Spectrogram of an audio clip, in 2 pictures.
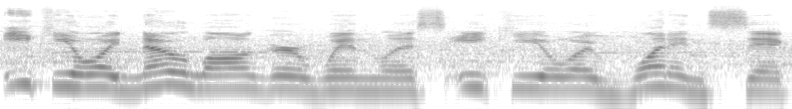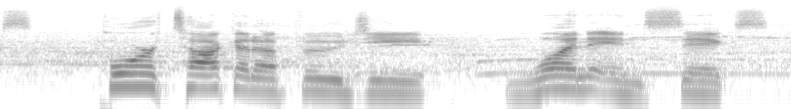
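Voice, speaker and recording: A man with a Southern US accent gives casual live sumo commentary, laid-back and rambling, laughing easily. His voice sits high and he talks slowly, with background noise in the recording.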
